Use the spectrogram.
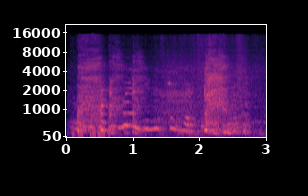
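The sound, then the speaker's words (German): A soldier with breathing difficulty coughs heavily and repeatedly after inhaling an unknown gas warfare agent, at an emergency station in Donbass: harsh rasping bursts with strained, breathy vocal sounds between them and a final prolonged hacking cough. “Sie haben Atemnot und Husten, einer besonders stark.”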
